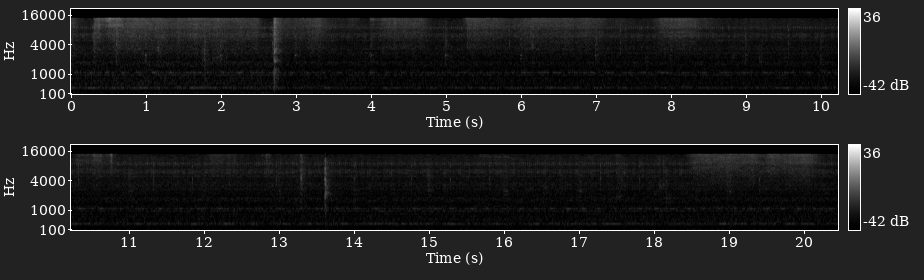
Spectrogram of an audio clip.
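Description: Thin padauk veneer rubbing against a hot bending iron as it is pressed and worked by hand, over a steady hum and hiss. A sharp click sounds about three seconds in and another a little past the middle.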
